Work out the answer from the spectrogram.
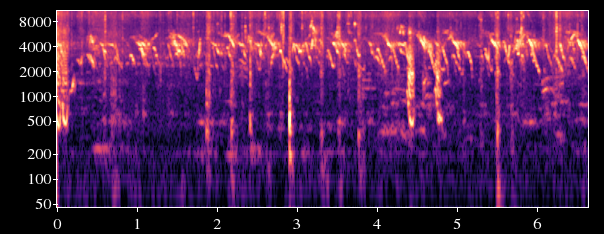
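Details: Francolin chicks of two kinds, dakhni and desi teetar, kept in care and feeding: rapid streams of thin downslurred cheeps fill the background, broken by occasional sharp taps.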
